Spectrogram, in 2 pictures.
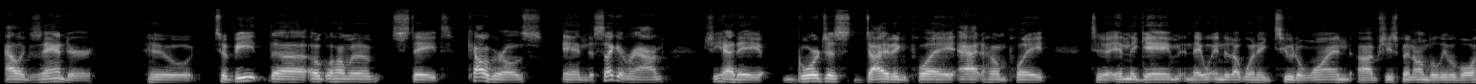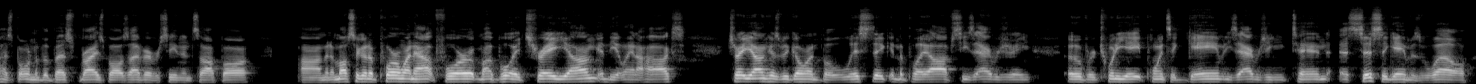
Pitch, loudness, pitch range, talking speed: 120 Hz, -21 LUFS, 110-130 Hz, 190 wpm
